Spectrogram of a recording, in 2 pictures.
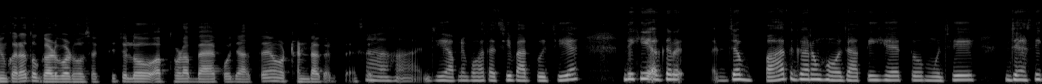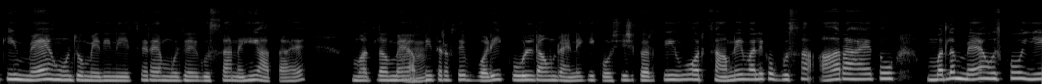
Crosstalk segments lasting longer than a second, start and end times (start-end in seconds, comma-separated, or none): none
